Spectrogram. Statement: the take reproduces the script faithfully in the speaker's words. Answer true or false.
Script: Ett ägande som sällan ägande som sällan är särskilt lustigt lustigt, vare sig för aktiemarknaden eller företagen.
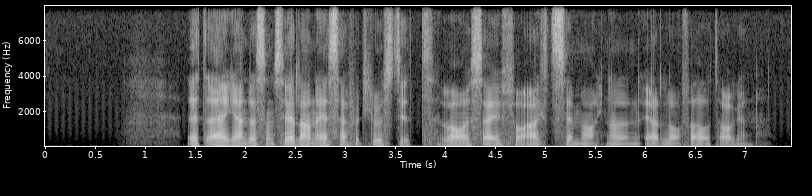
false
